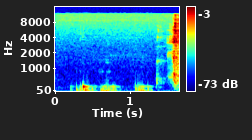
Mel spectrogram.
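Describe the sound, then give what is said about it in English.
A person choking and coughing on something caught in the throat makes a few short, strained, throaty bursts, then a harsher, breathy cough at the end, all fairly quiet. “Oh, I'll let you choke for a second.”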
